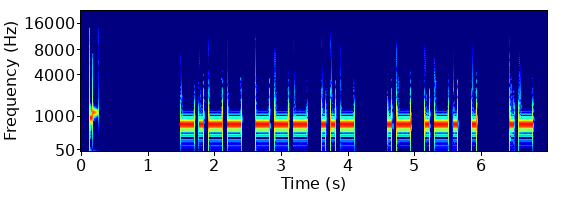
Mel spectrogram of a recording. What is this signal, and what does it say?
Morse code, heard as a keyed tone, about 17 wpm, 700 Hz. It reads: YOU ARE A
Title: Sentences from Top 1100 Words 17wpm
